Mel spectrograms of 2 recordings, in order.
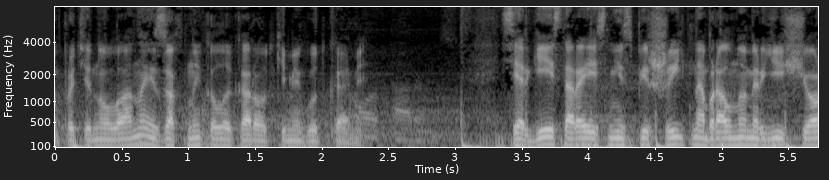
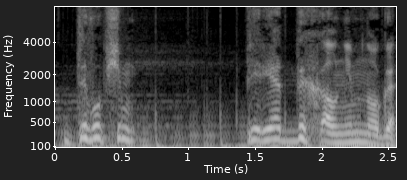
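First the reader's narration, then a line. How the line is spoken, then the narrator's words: Embarrassed babbling. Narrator (Russian): смущенно лепетал Сергей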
